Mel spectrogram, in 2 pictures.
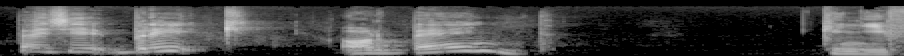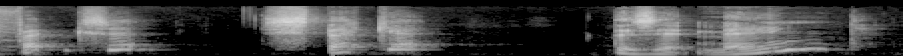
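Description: A man's voice: high-pitched, wildly swooping pitch, takes it slowly, fairly bright tone, husky, pitched above the performer's own voice, heavily acted. A man voicing a small young storybook fox who is grumpy, needy and full of plaintive questions. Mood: questioning.

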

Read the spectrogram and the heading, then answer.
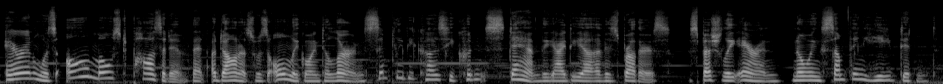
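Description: A woman's voice: fairly low pitch, animated, moderate pace, hardly any pauses, faint music behind. A woman reading scripted narration for an audio drama, as a storyteller.

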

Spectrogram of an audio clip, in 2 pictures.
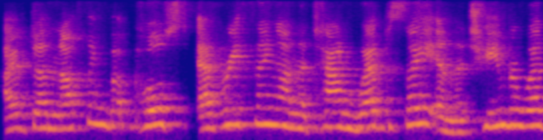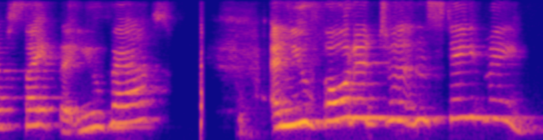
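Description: A woman's voice: high voice, moderate pace. A woman at a town board meeting, upset and pressing board members with pointed questions. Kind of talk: heated public comment. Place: town hall meeting room. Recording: echoey meeting room.

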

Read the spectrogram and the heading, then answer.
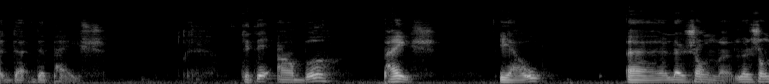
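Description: A man's voice: lowish voice, darkish tone, a little hiss or hum. A young man with a Québécois French accent, chatting casually in a candy-tasting vlog, rambling and joking with his viewers, recorded on a phone at arm's length in a small room. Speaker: vlogger. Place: small room indoors at night.

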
